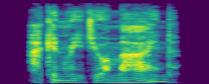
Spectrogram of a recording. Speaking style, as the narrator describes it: she said huskily

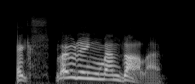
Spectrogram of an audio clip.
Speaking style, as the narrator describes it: said Q happily

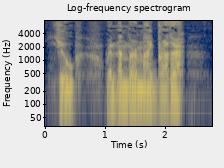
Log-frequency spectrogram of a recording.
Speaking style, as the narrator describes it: He asked, his voice shaking

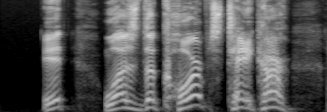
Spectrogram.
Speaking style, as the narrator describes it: shouted

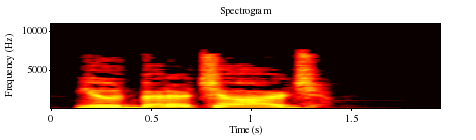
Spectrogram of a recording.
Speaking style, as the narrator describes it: she yelled

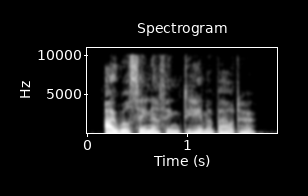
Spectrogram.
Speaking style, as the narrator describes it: Varen agreed quickly

